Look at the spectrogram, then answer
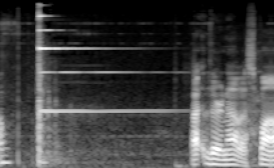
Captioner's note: bell dings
